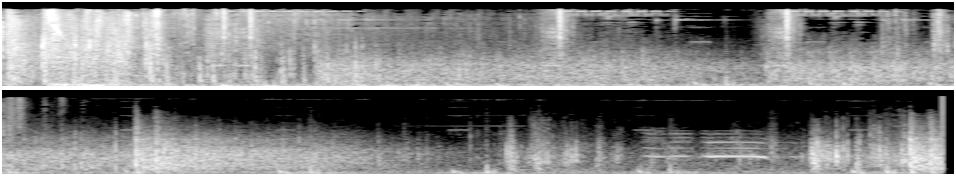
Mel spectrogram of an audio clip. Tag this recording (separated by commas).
Speech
